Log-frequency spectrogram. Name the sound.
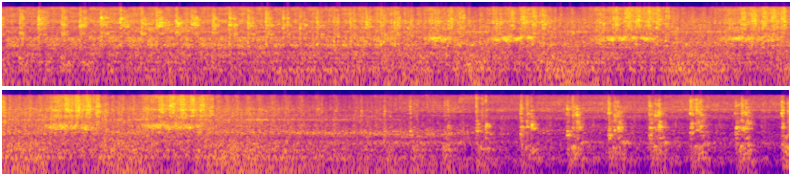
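old truck engine running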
